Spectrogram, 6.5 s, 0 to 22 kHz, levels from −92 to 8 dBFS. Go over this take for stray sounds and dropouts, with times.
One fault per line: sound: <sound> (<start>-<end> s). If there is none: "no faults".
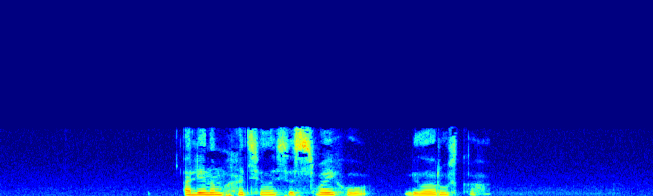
no faults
